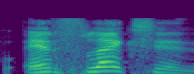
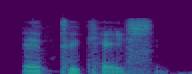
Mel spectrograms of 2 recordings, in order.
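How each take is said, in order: First: High, loud eureka on the word; triumphant find. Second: Said in the usual way. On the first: Real, not acted. Finally finding the word he was hunting for. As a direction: blurt it out as the answer clicks. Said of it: "that's what I'm talking about". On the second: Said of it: "Inflection, that's what I'm talking about".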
